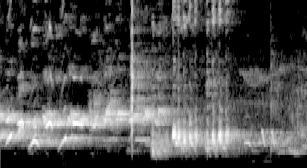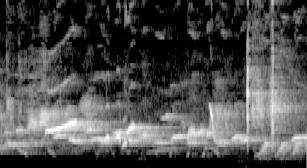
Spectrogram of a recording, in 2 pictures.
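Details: Song of a white-rumped shama, played to make shamas sing: dense, varied warbling with whistled slurs and harsh squawky notes, fast and unbroken.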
